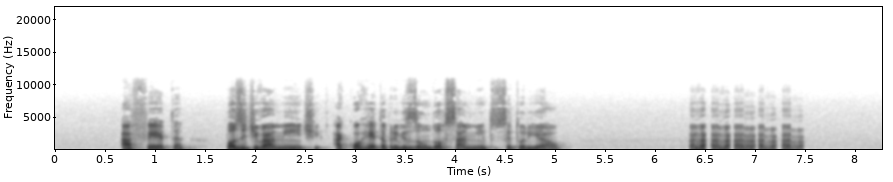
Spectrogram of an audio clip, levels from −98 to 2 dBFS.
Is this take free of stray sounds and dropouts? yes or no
no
